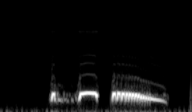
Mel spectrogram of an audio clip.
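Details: Spotted dove giving soft, low coos: two short hooted notes, then a long drawn-out coo that slides gently downward. A faint low rumble lies underneath.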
